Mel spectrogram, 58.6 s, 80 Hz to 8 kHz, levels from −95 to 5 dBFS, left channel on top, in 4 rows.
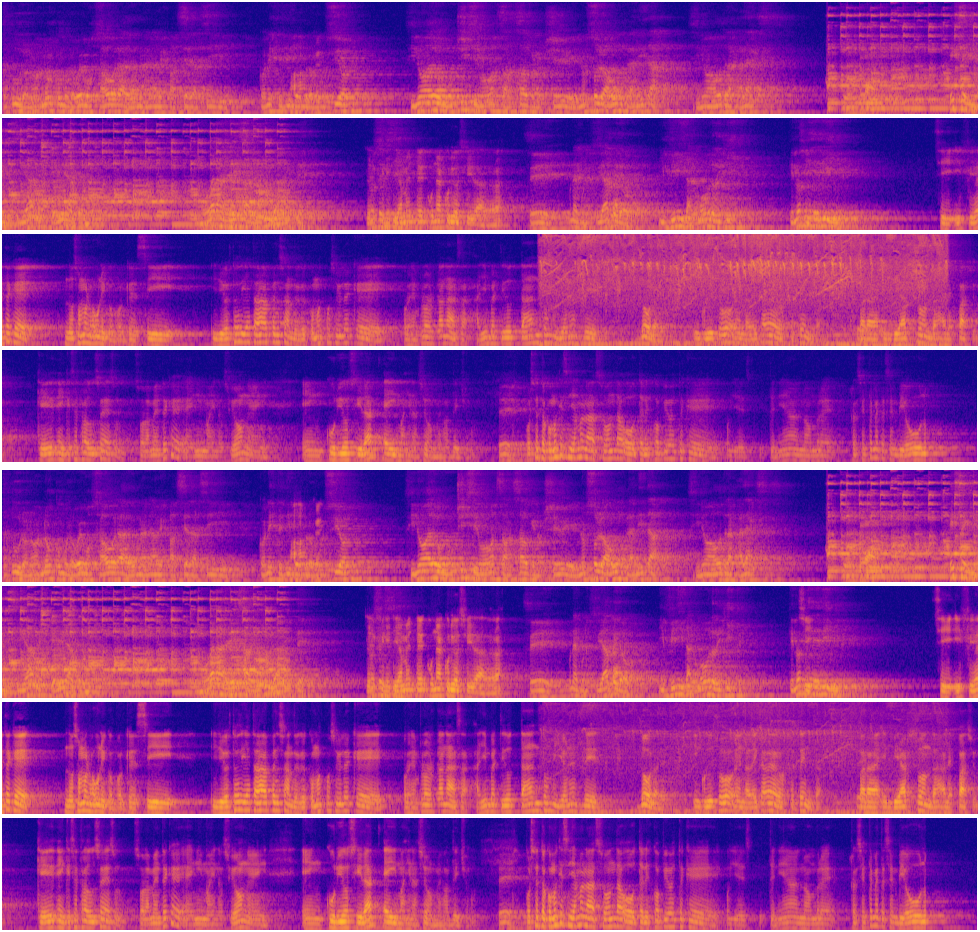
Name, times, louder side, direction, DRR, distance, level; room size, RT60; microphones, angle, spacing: voice 1, 0.0-3.4 3.9-5.4 6.1-9.9 10.3-11.5 12.6-13.5 14.2-16.3 17.5-19.2 20.1-20.7 22.6-24.2 24.5-25.8 26.4-27.3 42.1-42.3 51.4-51.6, right 1 dB, 45° right, 1 dB, 2.1 m, -24 dB
voice 2, 4.3-4.8 12.9-13.2 20.1-22.2 23.7-23.9 26.7-26.8 28.7-29.8 30.2-31.9 32.4-35.0 35.3-38.3 38.8-39.3 39.6-41.6 42.1-44.0 44.5-48.0 48.4-51.0 51.8-55.1 55.4-57.8, right 4 dB, 75° right, 16 dB, 0.7 m, -23 dB
sound 1, 12.4-19.0, right 3 dB, 15° right, 0.6 m, -23 dB
sound 2, 37.3-43.5, left 12 dB, 80° left, 0.6 m, -26 dB
26.0 x 16.0 x 8.9 m, 2.2 s
head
